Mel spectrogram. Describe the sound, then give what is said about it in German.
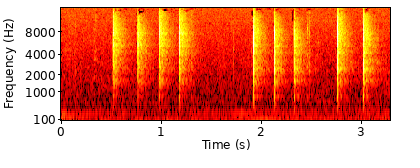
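Metal grill tongs click together in quick bursts, four sharp clicks, a short pause, then five more, crisp with no one talking. “Wenn man so eine Grillzange in der Hand hat, hat man auch immer das Bedürfnis, so, so zweimal zu klickern.”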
